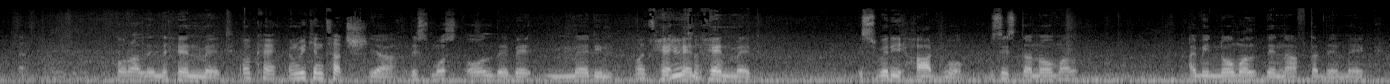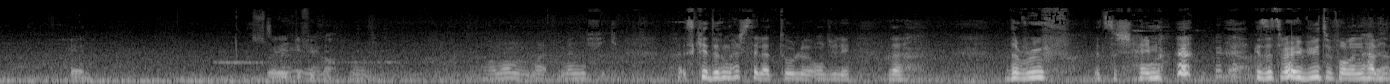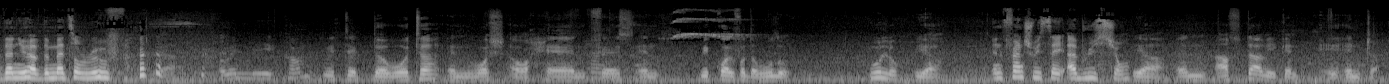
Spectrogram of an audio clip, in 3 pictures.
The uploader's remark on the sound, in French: Ils sont allés, chacun de leur côté, glaner des sons dans deux pays au présent tourmenté. Le Népal, pays hautement sonore, dans lequel le micro attrape et piège des kilos et des kilos de sons, cloches, musique, klaxons, prières... Enregistré en février 2013 à Katmandu, Boddnath, Baktapur, Patan et Tapoban.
